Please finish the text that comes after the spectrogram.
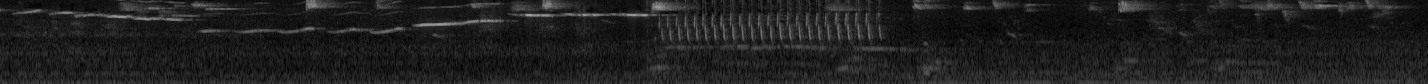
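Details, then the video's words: A canary trained by a tutor bird gives a fast, varied song of high silvery whistles and slurred notes, broken by a dense buzzing roll of about a second, in a quiet indoor room. "Canario cantando"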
